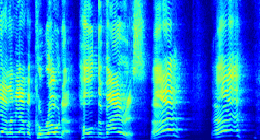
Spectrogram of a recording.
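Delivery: very high, overeager, try-hard joker voice. Imitating the guy at the bar who tries to be funny. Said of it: "that guy is trying to be funny".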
